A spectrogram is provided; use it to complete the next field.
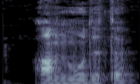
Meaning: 1. past participle definite singular of anmode 2. past participle plural of anmode
- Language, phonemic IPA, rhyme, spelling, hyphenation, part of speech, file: Norwegian Bokmål, /ˈan.muːdətə/, -ətə, anmodete, an‧mo‧de‧te, verb, Nb-anmodete.ogg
